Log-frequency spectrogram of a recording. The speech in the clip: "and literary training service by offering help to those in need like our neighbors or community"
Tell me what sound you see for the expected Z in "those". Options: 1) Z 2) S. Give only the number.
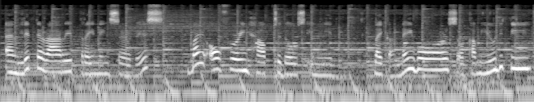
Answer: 2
